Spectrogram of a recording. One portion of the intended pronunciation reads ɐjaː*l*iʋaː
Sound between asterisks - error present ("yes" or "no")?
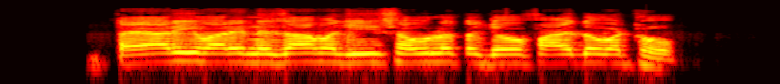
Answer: yes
